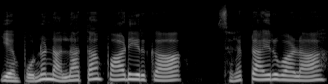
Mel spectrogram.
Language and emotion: Tamil, fearful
